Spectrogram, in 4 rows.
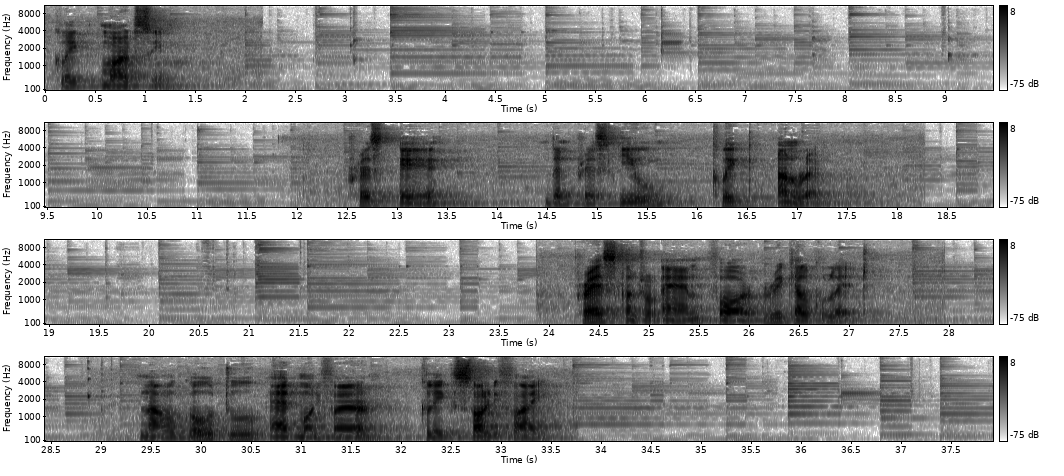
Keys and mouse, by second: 1.7 a, 3.5 click, 5.7-9.1 drag, 11.3-12.7 middle drag, 12.7 a, 14.5 u, 17.6 click, 19.5 Tab, 19.5 ctrl+s, 21.2 Tab, 21.7 Tab, 26.1 ctrl+n, 26.9 Tab, 29.3-32.4 drag, 36.0-37.6 drag.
